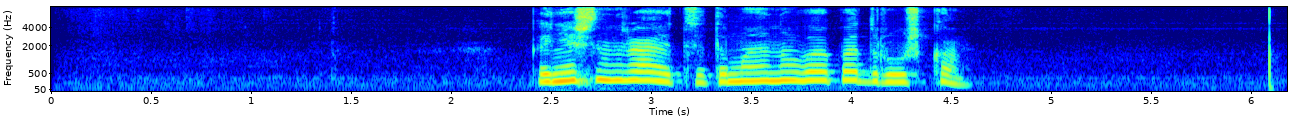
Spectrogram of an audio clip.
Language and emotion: Russian, positive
